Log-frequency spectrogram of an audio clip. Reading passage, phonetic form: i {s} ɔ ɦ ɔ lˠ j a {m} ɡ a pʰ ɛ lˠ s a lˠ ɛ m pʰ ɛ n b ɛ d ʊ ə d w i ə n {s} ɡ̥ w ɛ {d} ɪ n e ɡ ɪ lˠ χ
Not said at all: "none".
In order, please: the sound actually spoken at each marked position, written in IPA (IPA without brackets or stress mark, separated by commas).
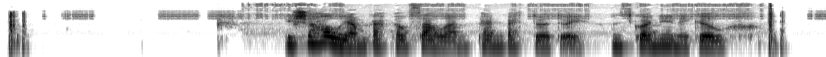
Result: ʃ, m, s, n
